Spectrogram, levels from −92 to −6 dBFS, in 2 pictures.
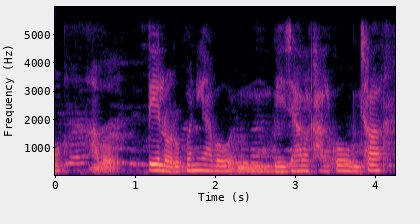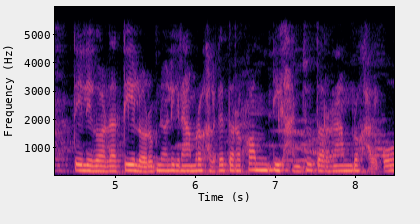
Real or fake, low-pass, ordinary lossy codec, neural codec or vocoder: real; 5.4 kHz; Opus, 64 kbps; none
